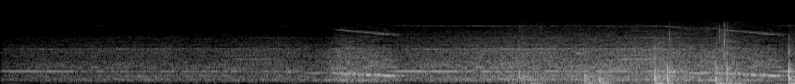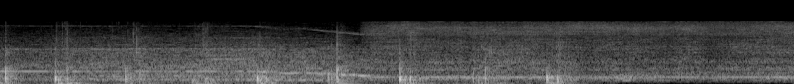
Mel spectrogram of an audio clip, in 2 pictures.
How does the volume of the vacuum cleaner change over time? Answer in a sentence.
The volume of the vacuum cleaner goes up.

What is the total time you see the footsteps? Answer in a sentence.
The footsteps can be heard for 9 seconds in total.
